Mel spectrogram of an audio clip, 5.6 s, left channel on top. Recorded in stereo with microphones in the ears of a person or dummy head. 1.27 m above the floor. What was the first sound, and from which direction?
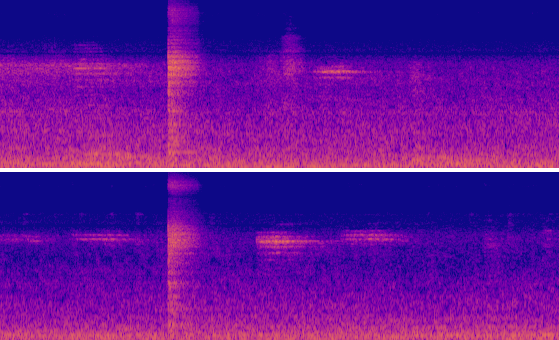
A snare drum, 5° left (ahead or behind).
